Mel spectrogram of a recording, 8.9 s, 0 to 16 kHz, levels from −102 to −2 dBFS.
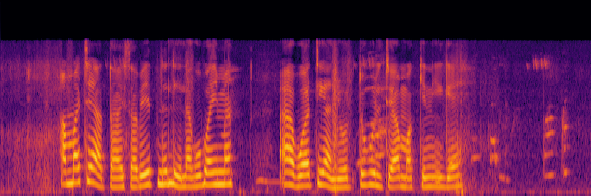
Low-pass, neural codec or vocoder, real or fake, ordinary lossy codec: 7.2 kHz; none; real; none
